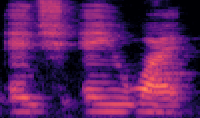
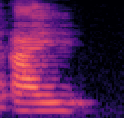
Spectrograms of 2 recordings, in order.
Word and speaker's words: hay: OK，那有这个字是 H A Y I，那 I 的 H 不发音，就是念 I A Y A Y 的音 I。 Donde hay 哪里有？所以你就可以问说，如果你今天想要，比如说你找不到，你要搭地铁站，结果你绕不到，你已经累死了，背那么重什么的，不方便找，你就问 Donde hay metro，estación de metro，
